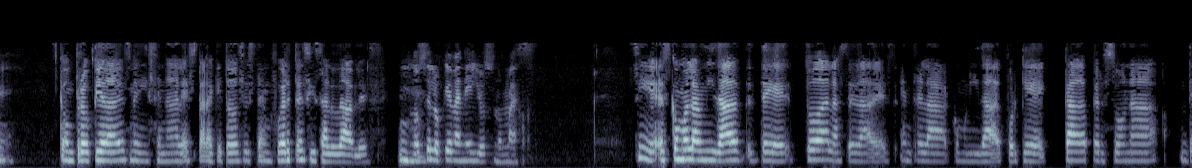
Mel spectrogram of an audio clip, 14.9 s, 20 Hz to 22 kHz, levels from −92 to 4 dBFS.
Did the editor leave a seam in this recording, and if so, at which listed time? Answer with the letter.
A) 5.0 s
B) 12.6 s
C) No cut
A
